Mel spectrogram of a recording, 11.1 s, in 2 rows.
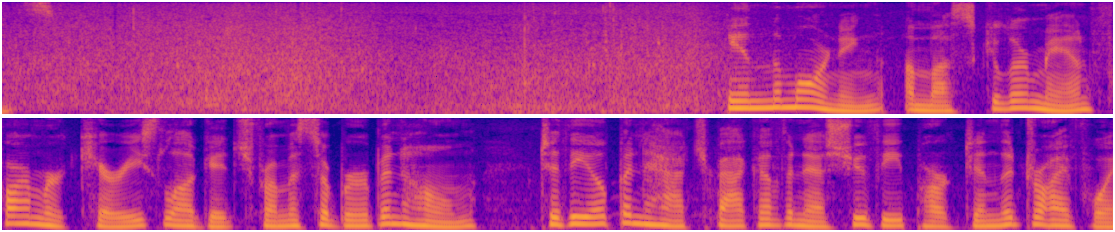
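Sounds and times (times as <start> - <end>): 
surf gently lapping a beach at dawn: 0.0 - 5.7
speech: 3.6 - 11.0.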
